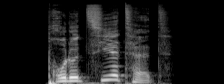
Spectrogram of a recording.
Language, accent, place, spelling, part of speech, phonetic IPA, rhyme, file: German, Germany, Berlin, produziertet, verb, [pʁoduˈt͡siːɐ̯tət], -iːɐ̯tət, De-produziertet.ogg
- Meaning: inflection of produzieren: 1. second-person plural preterite 2. second-person plural subjunctive II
